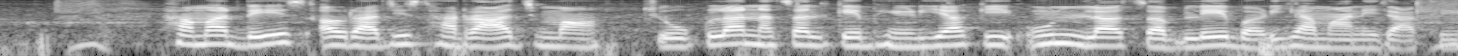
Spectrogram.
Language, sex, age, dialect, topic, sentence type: Chhattisgarhi, female, 18-24, Western/Budati/Khatahi, agriculture, statement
